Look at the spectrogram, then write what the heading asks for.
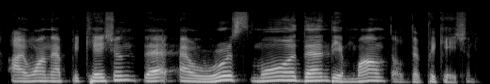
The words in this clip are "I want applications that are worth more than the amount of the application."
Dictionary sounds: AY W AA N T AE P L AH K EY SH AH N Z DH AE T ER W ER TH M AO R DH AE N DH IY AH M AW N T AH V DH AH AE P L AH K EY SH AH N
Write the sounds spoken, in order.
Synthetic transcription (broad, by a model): AY W AA N T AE P L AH K EY SH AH N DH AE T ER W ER S M AO R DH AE N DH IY AH M AW N T AH V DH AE P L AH K EY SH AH N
